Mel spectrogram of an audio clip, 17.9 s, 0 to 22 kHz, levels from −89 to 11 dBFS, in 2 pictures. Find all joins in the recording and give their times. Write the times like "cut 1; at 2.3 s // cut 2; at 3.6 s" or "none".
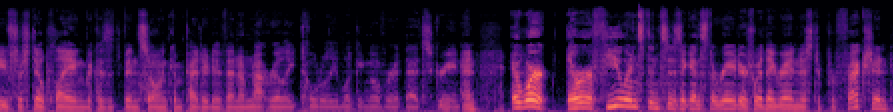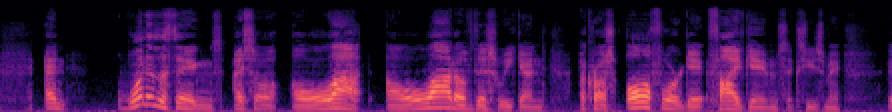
cut 1; at 4.6 s

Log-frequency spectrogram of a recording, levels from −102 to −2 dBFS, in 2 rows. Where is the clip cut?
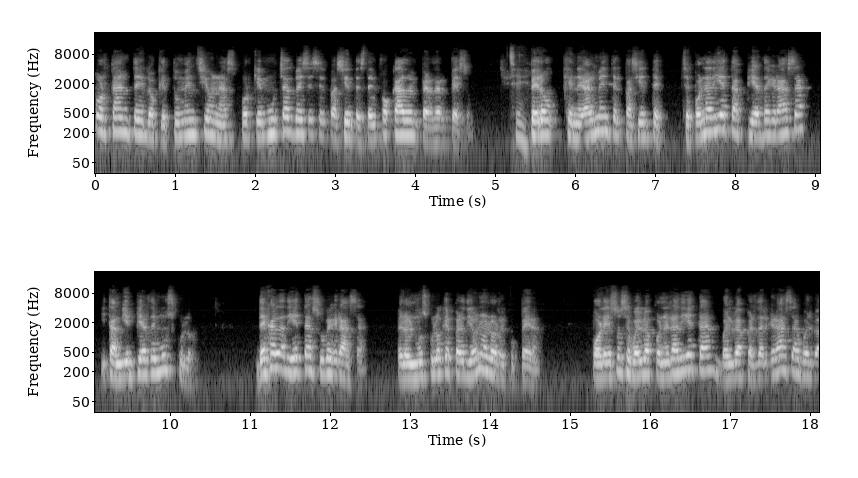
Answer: none

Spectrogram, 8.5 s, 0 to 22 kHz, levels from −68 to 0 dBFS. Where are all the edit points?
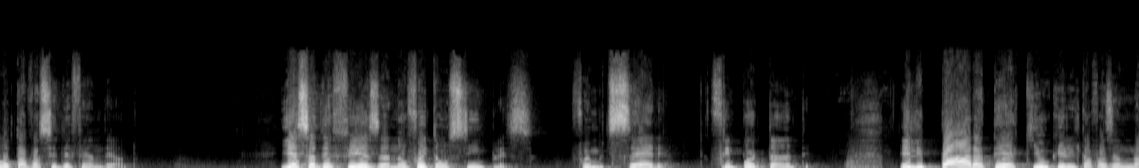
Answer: cut 1; at 5.4 s // cut 2; at 6.6 s

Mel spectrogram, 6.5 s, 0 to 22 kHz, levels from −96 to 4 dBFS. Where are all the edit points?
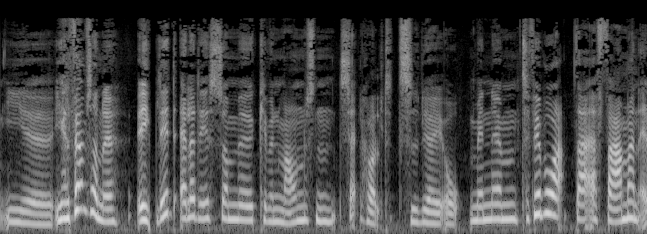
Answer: cut 1; at 1.5 s

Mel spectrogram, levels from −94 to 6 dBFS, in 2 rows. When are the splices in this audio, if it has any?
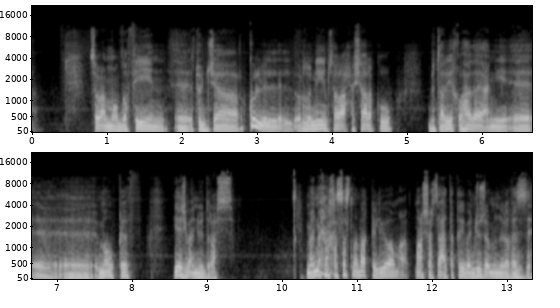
cut 1; at 10.2 s

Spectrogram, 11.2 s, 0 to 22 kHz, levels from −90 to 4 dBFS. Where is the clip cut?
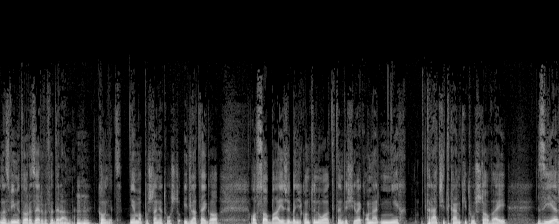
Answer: none

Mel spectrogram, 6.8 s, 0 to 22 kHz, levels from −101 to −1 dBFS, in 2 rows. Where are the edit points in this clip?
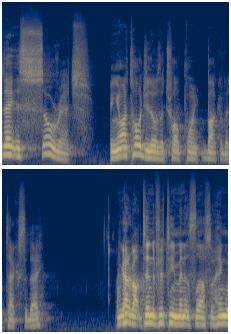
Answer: cut 1; at 1.6 s

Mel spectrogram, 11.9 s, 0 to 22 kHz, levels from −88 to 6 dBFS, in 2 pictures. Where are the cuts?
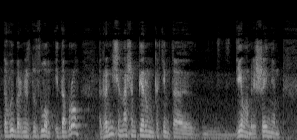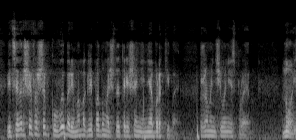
cut 1; at 9.9 s

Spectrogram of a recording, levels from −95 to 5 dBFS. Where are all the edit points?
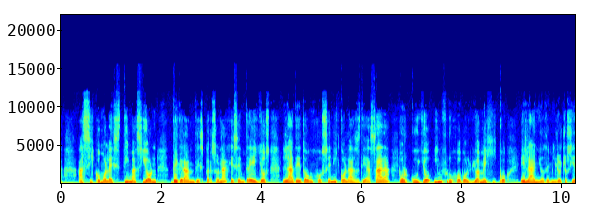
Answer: cut 1; at 6.7 s

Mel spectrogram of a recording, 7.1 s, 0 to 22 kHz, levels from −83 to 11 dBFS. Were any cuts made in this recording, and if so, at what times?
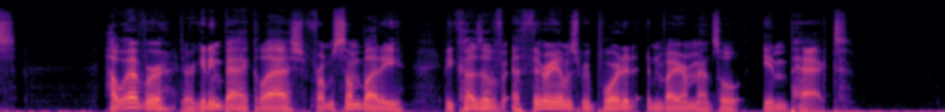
cut 1; at 1.3 s

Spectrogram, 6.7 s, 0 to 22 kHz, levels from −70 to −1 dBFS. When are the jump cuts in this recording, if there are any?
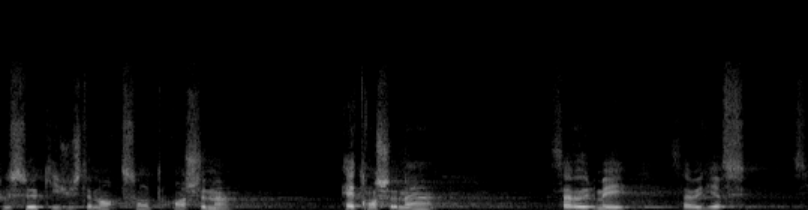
cut 1; at 5.0 s

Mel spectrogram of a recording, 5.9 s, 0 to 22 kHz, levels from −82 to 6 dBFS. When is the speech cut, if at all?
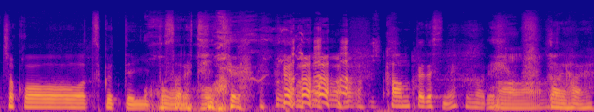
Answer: none

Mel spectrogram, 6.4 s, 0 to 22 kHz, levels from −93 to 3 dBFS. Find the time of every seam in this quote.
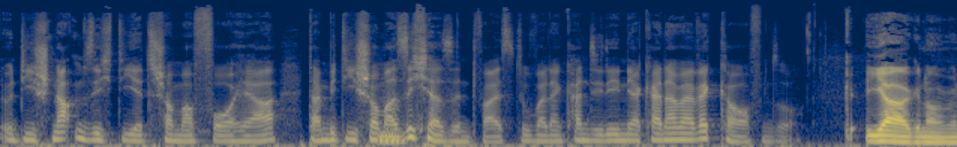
none

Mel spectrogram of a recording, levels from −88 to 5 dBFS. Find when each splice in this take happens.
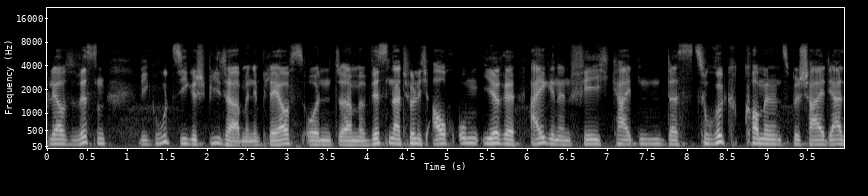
cut 1; at 6.0 s // cut 2; at 8.1 s

